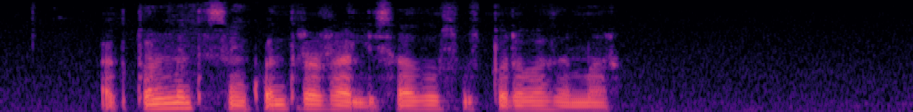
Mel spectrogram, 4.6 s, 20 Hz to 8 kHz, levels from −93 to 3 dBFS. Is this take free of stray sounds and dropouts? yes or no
yes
